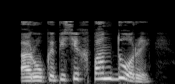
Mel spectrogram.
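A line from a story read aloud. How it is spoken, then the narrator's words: Curt, sour. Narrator (Russian): отрывисто бросил он, и это имя прозвучало у него кислее, чем лимон во рту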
